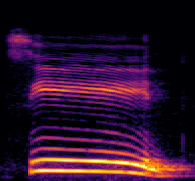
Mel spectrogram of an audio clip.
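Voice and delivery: সিন stretched very long, hissing s held; teacher modelling সিন for students; drawn-out letter demo. Shown as a demonstration. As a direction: hold the hiss of সিন slowly. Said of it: "লাগিয়ে উচ্চারিত হয়".

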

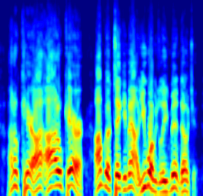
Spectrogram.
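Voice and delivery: high, loud agitated manager voice; high excited impression of an irritated manager; imitating Bobby Cox. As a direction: mimic the fired-up skipper snapping back.

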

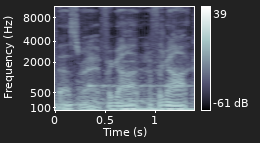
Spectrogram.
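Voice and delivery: ordinary delivery

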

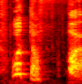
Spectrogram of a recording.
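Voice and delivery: high, loud startled shriek of fright; startled yelp. Real, not acted. Streamer spooked by a centipede, shrieking. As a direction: jump and yelp at a scary bug. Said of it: "I thought this was a giant centipede".

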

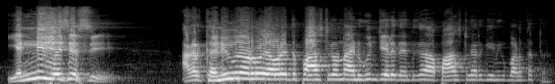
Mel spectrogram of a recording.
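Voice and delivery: high, loud burst, then racing; full-force preaching. Acted. Preacher exposing a convener's selective prayer, high rushed preaching.

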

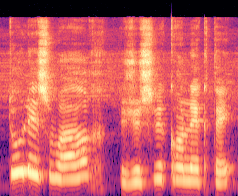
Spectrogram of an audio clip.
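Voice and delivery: slow verse, high loud opening; poem recitation. Shown as a demonstration. Teacher reads the poem to pupils, declaimed slow recitation. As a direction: launch the line high, then draw it out. Reading poem aloud in lesson.

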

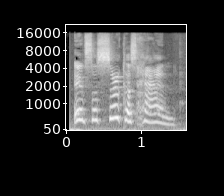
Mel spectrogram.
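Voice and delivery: high rooftop holler; shouting. Acted. Grandma watches the hen somersault, shouting high. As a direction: call out amazed, pitched high. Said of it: "Grandma shouted from the rooftop".

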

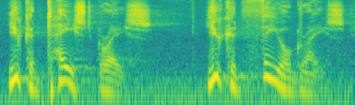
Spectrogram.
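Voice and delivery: soft, slow, reverent sermon voice; hushed preaching. Acted. Preacher softly describing Jesus's grace, hushed and slow.

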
